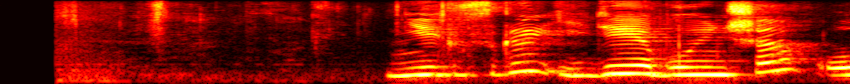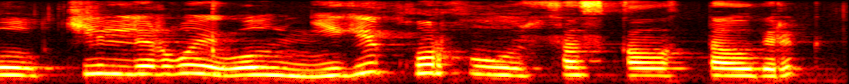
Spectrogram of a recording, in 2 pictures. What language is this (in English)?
Kazakh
